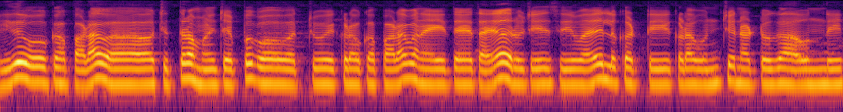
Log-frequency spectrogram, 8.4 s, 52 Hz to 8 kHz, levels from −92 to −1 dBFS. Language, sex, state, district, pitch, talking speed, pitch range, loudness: Telugu, female, Andhra Pradesh, Visakhapatnam, 185 Hz, 115 wpm, 180-190 Hz, -16 LUFS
